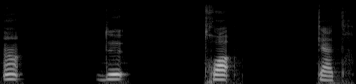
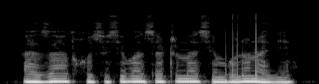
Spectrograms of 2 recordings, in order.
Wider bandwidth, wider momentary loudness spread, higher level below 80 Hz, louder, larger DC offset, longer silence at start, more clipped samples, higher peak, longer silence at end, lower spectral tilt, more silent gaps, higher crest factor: first, 17.5 kHz vs 5 kHz; first, 15 LU vs 7 LU; second, -62 dBFS vs -44 dBFS; second, -28 LUFS vs -17 LUFS; neither; second, 0.05 s vs 0.25 s; neither; second, -10 dBFS vs -4 dBFS; about the same, 0.2 s vs 0.25 s; second, -5.5 dB/octave vs -9.5 dB/octave; first, 0.26-0.96 s, 1.31-2.03 s, 2.44-3.16 s vs none; first, 22 dB vs 12 dB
